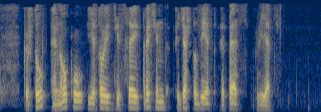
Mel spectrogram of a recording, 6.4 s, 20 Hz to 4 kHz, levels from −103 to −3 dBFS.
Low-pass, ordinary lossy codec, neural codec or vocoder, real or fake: 3.6 kHz; MP3, 24 kbps; vocoder, 44.1 kHz, 128 mel bands, Pupu-Vocoder; fake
